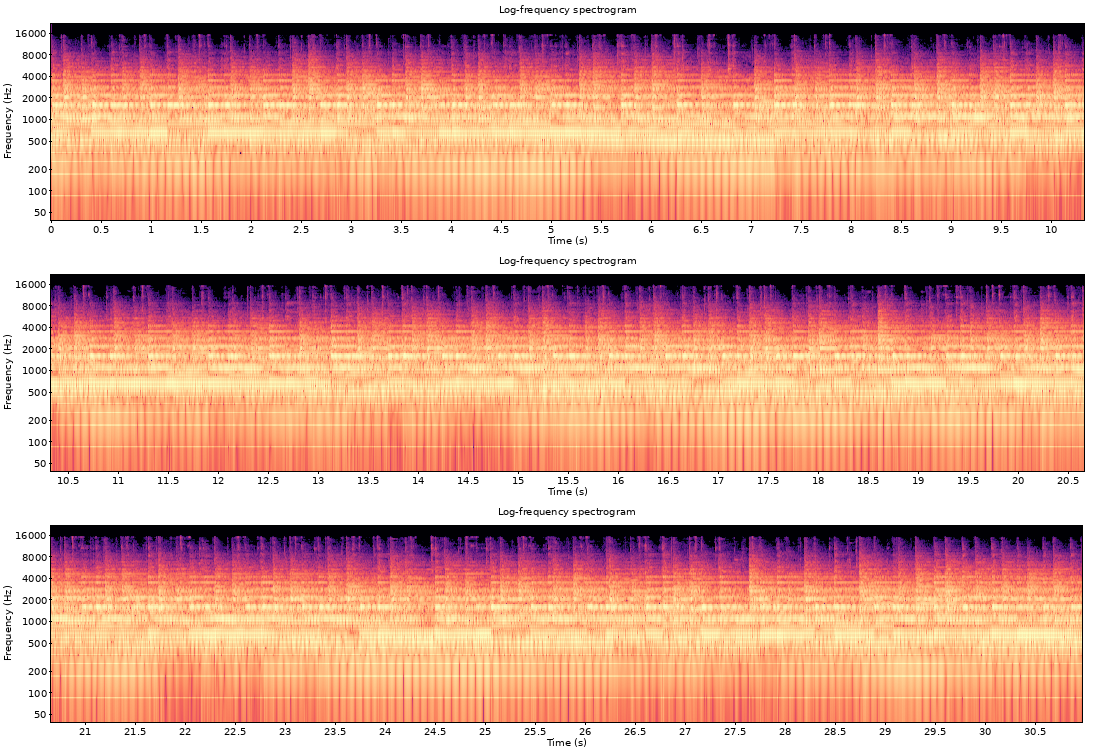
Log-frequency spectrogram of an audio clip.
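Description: Church bells of a Galician bell tower rung by hand in a traditional repique. The clappers are worked with ropes to strike the bells in a rapid, unbroken pattern, and several bell tones sound together steadily.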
